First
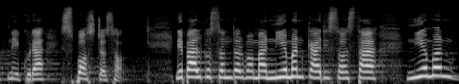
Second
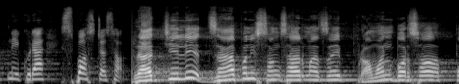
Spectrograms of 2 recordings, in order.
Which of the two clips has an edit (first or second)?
second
